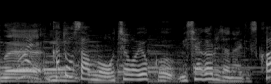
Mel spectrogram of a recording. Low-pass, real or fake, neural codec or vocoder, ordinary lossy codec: none; real; none; none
